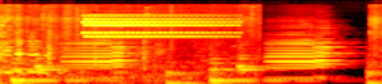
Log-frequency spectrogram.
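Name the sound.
telephone ringing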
